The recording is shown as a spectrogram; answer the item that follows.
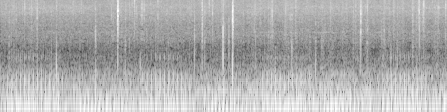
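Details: Low, pulsing purr from a cat, rough and continuous with slight swells, overlaid by irregular crackling and a few louder snaps from a burning fireplace.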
